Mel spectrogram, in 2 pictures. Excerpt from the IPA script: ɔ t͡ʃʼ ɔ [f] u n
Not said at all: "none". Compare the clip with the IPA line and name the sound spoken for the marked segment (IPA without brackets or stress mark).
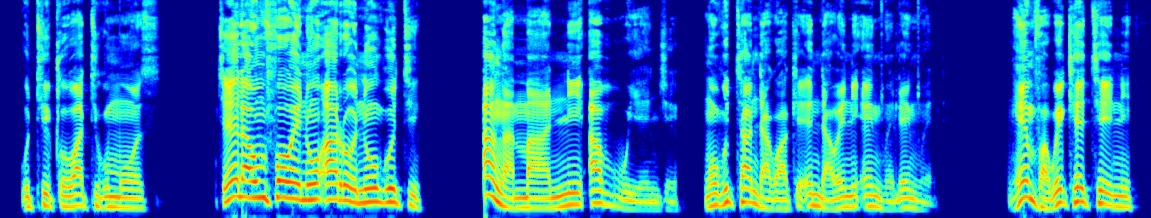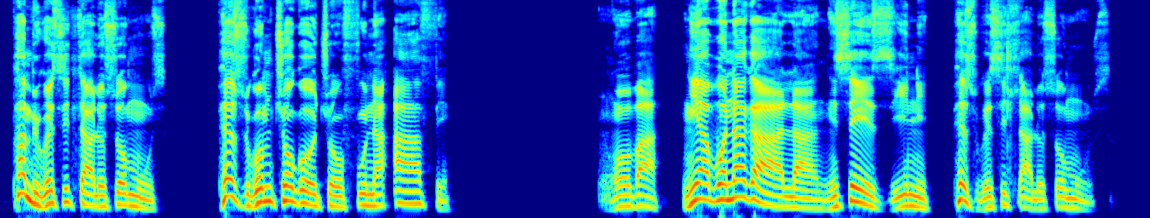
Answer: f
